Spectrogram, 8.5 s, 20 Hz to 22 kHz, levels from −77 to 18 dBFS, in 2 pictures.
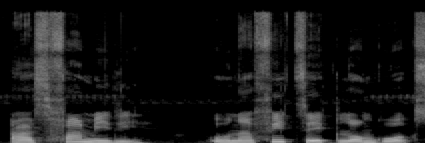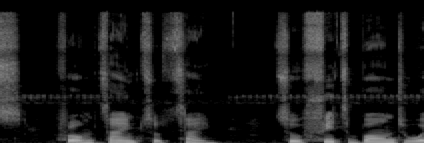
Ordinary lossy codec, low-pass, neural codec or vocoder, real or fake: none; none; none; real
